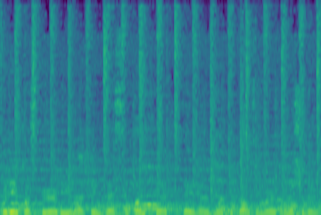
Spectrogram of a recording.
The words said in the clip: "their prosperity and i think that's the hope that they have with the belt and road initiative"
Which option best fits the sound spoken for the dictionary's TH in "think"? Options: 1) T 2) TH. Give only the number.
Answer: 2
